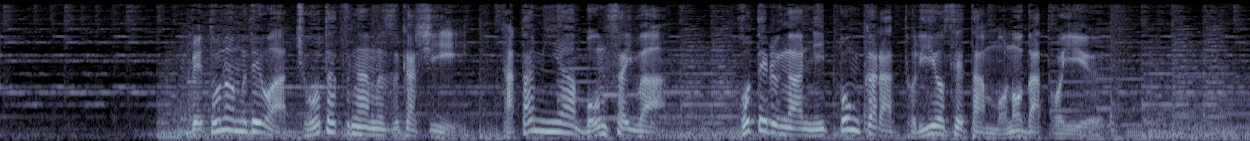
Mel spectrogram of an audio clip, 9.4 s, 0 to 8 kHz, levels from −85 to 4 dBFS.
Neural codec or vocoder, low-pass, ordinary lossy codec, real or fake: none; 7.2 kHz; none; real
